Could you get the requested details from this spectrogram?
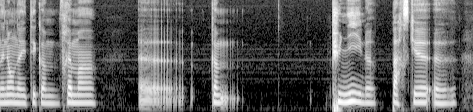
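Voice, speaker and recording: A woman's fairly low, dark, mellow voice at a very slow pace, monotone and flat, with long, frequent pauses, on a very clean, dry, close recording with no echo and a silent background. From eastern Ontario, Franco-Ontarian (Bourget village). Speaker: podcast guest. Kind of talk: interview. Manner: halting, many fillers and repetitions.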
